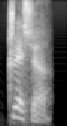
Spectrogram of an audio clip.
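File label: "treasure", Indian English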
